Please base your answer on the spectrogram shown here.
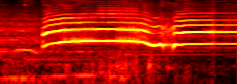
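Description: A girl lets out a loud, sustained, high-pitched scream, close and piercing, breaking briefly and then rising again for a second burst during a hide-and-clap horror game.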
